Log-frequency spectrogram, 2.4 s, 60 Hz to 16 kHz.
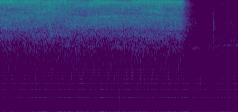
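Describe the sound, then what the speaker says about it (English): A can of aerosol smoke sprays a steady, loud hiss at an 11-year-old smoke detector, holding for almost two seconds before cutting off sharply into quiet. "I've got a can of smoke."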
